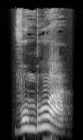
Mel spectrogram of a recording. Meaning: 1. to uncover something hidden 2. to find, discover
- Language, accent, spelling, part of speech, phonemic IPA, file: Swahili, Kenya, vumbua, verb, /vuˈᵐbu.ɑ/, Sw-ke-vumbua.flac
